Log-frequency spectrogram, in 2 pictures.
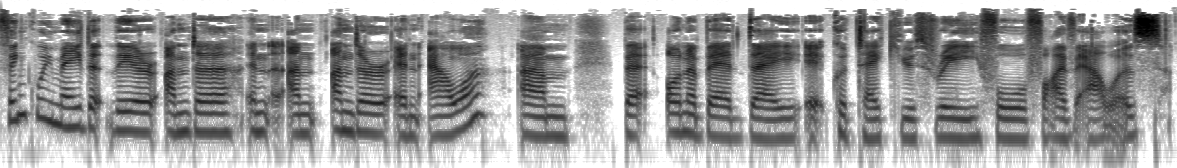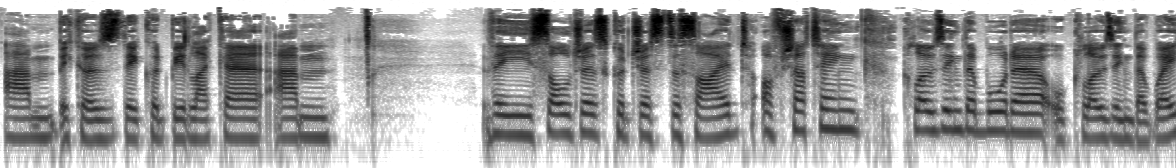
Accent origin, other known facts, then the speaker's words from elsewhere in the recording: Hebron, West Bank, Palestine; to Hebron, which is my hometown.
